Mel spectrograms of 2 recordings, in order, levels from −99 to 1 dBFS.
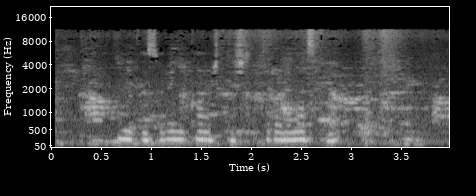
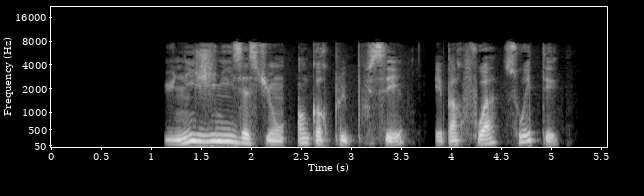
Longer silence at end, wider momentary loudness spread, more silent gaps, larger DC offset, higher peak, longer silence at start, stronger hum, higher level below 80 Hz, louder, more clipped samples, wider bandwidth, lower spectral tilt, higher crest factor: second, 0 s vs 0.5 s; about the same, 9 LU vs 11 LU; second, none vs 3.77-3.83 s; neither; second, -14 dBFS vs -4 dBFS; second, 0.05 s vs 1.15 s; neither; second, -62 dBFS vs -56 dBFS; second, -28 LUFS vs -21 LUFS; neither; first, 11.5 kHz vs 8 kHz; second, -4 dB/octave vs -5.5 dB/octave; about the same, 14 dB vs 18 dB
